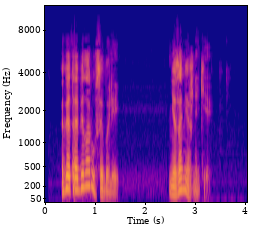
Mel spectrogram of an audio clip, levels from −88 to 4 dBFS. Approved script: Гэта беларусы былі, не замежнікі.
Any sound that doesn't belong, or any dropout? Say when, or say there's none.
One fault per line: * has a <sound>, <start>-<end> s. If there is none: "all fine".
all fine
